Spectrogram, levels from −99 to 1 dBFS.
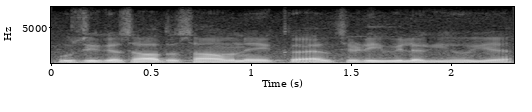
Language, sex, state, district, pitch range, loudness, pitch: Hindi, male, Chandigarh, Chandigarh, 115-120 Hz, -14 LUFS, 115 Hz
